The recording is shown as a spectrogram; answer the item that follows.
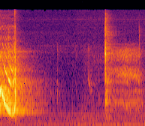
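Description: A handheld megaphone's built-in siren, loud, wailing in rapid falling sweeps about four a second, then stopping about a third of a second in.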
